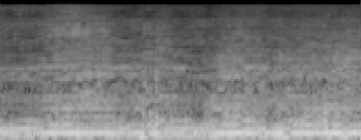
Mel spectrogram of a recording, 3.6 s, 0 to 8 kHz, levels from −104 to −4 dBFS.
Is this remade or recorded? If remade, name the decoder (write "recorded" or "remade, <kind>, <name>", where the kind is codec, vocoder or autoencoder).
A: remade, vocoder, HiFi-GAN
